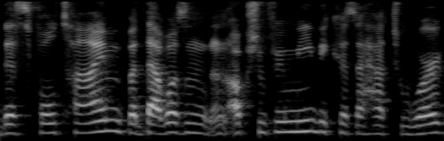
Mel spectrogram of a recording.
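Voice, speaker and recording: Against a quiet background, a woman with a slight German accent talks at a fairly quick pace in a medium pitch, her intonation monotone and flat. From Germany. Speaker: TV journalist and presenter. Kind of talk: interview. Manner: halting, with repeated words.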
